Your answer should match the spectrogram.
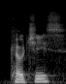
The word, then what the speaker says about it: Cochise: to do for everyone, but let me it's Cochise? Yeah, Cochise.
